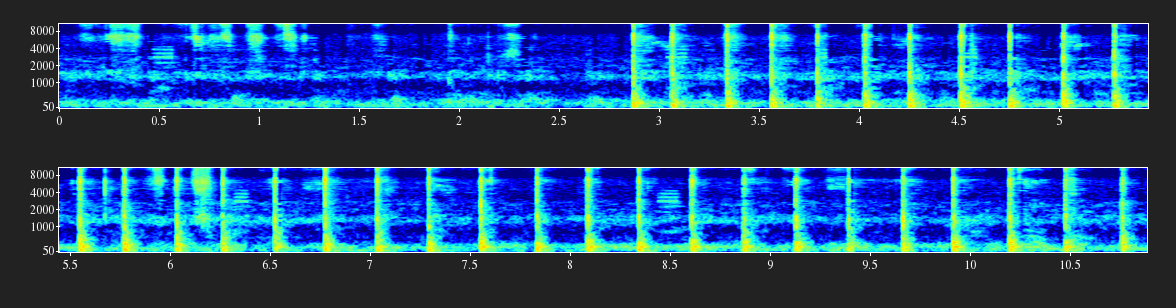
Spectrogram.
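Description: Gloveless punches landing on a hand-held strike pad, starting about three seconds in as a fast, even run of about four to five slaps a second.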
